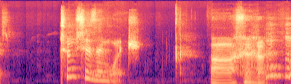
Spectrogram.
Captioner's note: laughs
